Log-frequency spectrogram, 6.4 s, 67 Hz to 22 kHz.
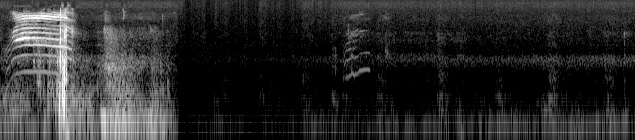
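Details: Munchkin kitten, weighing 558 g, calling while looking for its mother who is away: one loud, bright rising-falling meow with strong harmonics, a shorter softer cry after it, then near silence with faint room noise.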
